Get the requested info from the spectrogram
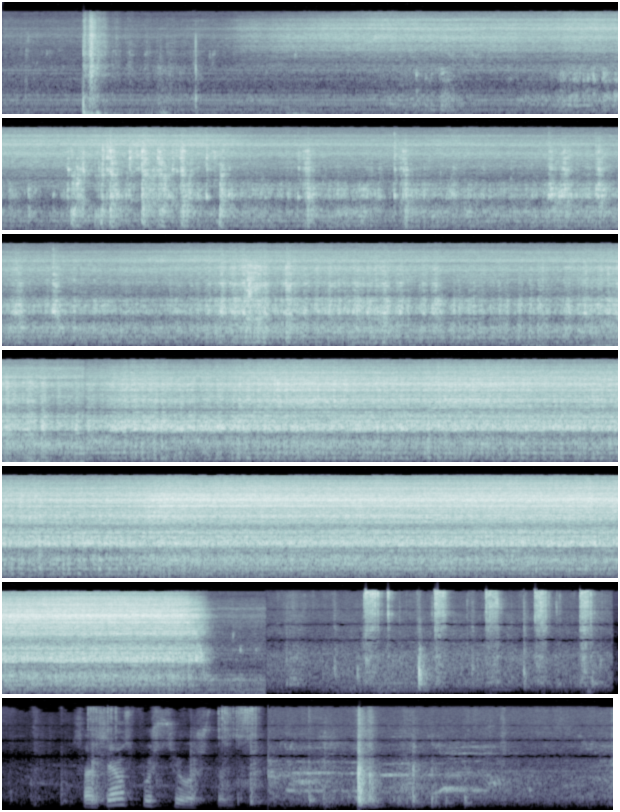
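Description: Compressed-air blow gun blowing out power-steering hoses to purge the leftover old fluid and dirt. It hisses in short bursts at first, then in one long steady blast that cuts off suddenly near the end, followed by a few quiet clicks.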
